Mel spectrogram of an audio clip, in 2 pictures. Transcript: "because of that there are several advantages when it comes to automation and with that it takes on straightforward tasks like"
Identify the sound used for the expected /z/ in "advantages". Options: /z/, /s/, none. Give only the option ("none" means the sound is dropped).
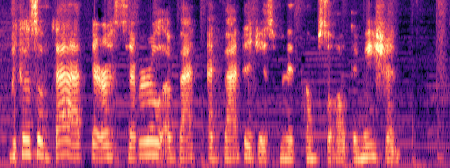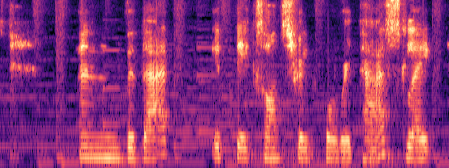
/s/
